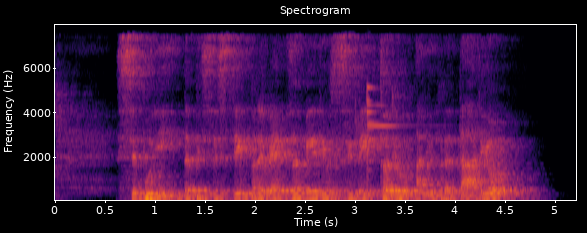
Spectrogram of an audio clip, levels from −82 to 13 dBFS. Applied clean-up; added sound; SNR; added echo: none; Hammer / Chink, clink; 19 dB; reverberation time 0.9 s.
